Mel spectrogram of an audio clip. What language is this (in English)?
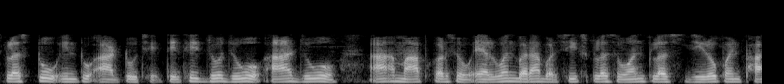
Gujarati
